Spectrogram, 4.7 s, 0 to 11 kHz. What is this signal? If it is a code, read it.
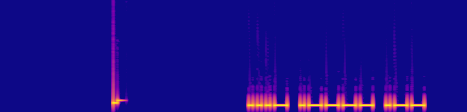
Morse code, heard as a keyed tone, about 28 wpm, 690 Hz. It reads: V1W
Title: Three Challenging Letter-Number Combinations 28wpm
